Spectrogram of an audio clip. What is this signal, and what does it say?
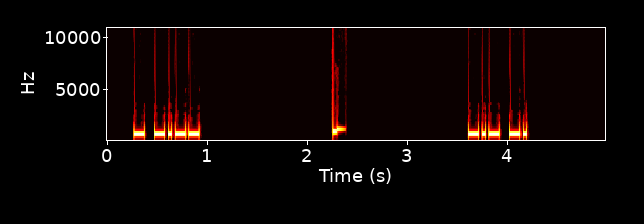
Morse code, heard as a keyed tone, about 36 wpm, 700 Hz. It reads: TY KN
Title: Top Two Letter Combinations in Words 35wpm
